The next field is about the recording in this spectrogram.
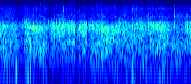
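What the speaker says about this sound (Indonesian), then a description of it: "Dan tepuk tangan untuk kita semua yang hadir." Audience applause at an Islamic boarding school motivation and parenting seminar in Cirebon, dense and steady clapping filling the room throughout, with no pauses.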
